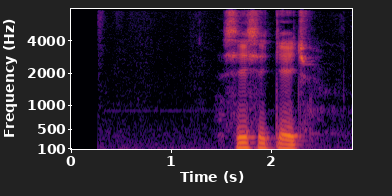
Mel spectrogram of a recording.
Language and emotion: Russian, neutral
